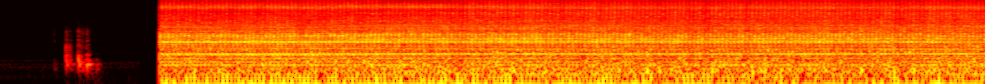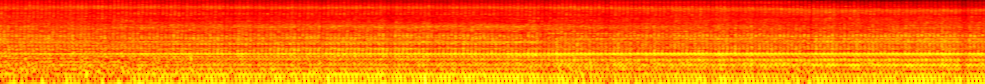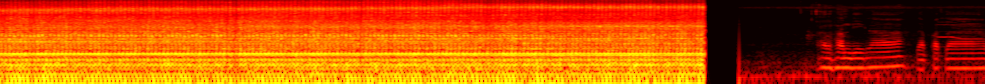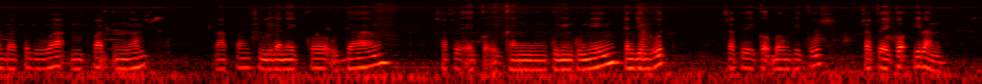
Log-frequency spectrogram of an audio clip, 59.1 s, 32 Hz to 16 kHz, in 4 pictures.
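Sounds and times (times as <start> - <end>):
boat engine chugging: 2.4 - 40.2.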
